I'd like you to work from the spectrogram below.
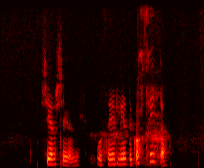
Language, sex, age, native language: Icelandic, female, 12, Icelandic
